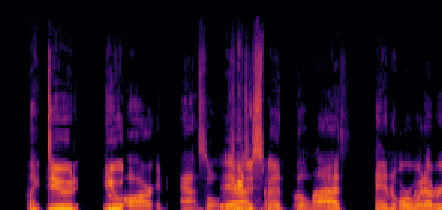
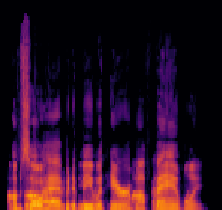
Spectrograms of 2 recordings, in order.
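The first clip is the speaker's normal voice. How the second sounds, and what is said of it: Fake Southern American accent. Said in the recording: “faked the Southern accent.”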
